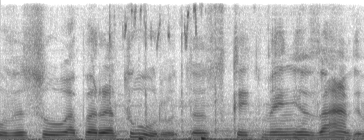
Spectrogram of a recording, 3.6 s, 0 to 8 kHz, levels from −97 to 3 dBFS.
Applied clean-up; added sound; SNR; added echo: none; Walk, footsteps / Bird vocalization, bird call, bird song + Printer; 5 dB; none.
